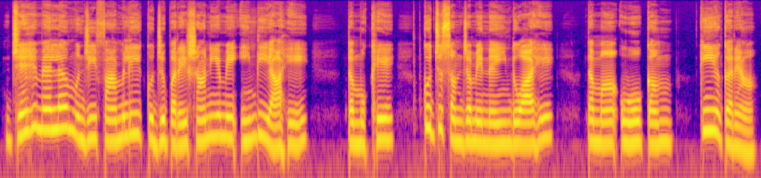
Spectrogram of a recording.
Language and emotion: Sindhi, neutral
